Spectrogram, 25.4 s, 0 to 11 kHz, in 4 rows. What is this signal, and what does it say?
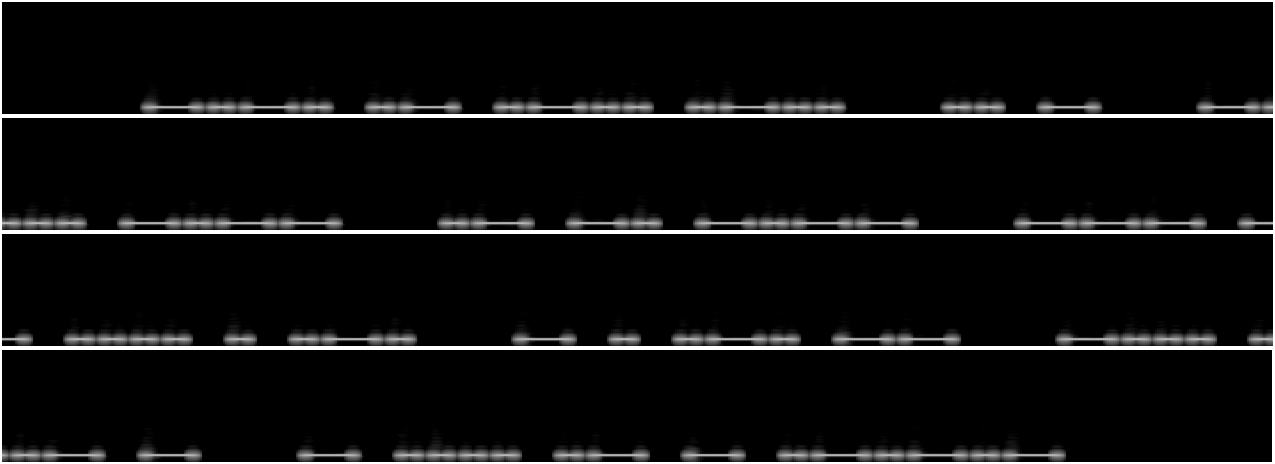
Morse code, heard as a keyed tone, about 15 wpm, 700 Hz. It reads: CALL IT BY ANY OTHER TERM BUT THAT.
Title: Sentences from Top 1000 Words - Review Part 4 - 15wpm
